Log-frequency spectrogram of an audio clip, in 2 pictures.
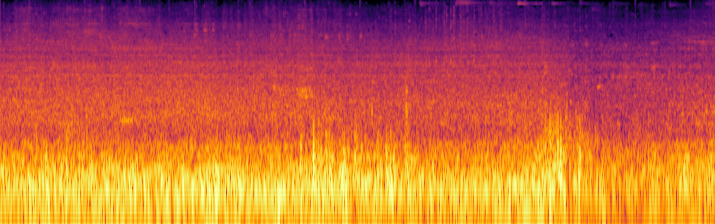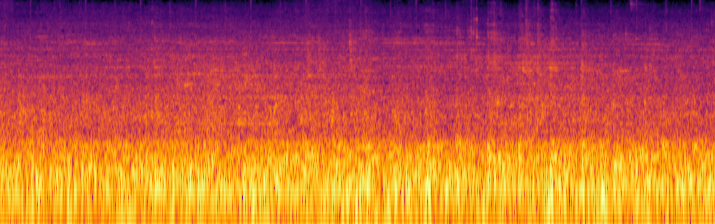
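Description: Freight train cars rolling past on the track, hopper cars and then flatcars: a steady low rumble of wheels on rails that eases slightly about seven seconds in.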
